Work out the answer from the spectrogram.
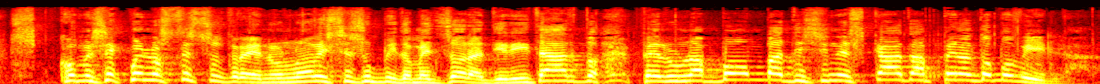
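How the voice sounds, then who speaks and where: High-pitched southern Italian man, dramatic storyteller. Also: expressive, fast talker, a bit bright. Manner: emphatic, incantatory repetition, acting out the characters as he tells. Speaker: narrating actor. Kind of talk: theatrical dramatic monologue storytelling for radio.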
